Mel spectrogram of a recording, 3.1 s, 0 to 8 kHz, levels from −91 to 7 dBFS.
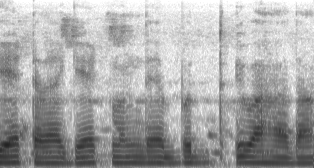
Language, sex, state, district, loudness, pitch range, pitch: Kannada, male, Karnataka, Gulbarga, -18 LUFS, 100-105 Hz, 100 Hz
